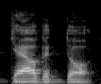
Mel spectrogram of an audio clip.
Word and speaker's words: Gal Gadot: because i spit hard you got to say it right gal gadot she it's it's it's israeli so it's got this little thing on it and then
